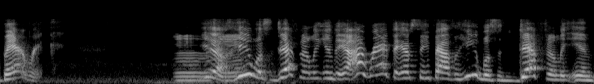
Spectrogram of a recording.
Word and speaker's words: Barak: Barrack, not Barack. It's like Barrack.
